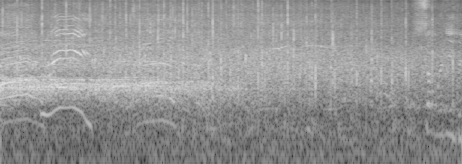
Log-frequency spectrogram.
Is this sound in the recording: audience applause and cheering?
yes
